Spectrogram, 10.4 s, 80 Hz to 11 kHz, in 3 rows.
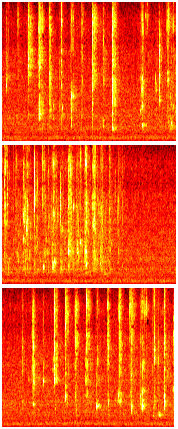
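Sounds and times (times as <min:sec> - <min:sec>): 
water sloshing in a bathtub with small splashes and drips: 0:00.0 - 0:06.0, 0:07.4 - 0:10.3.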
